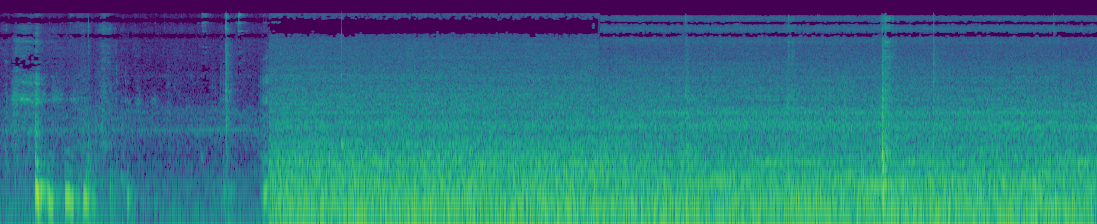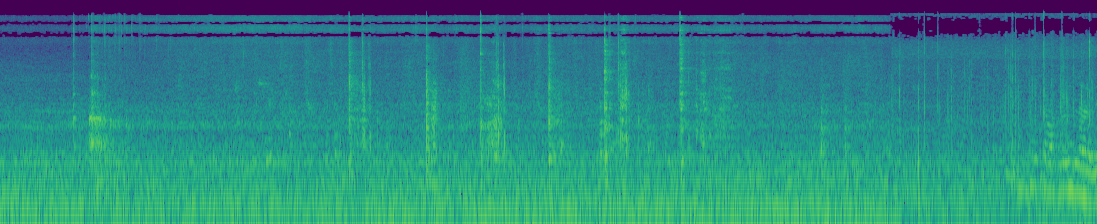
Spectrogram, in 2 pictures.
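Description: A knife clicks against a plastic chopping board a few times as meat is sliced. Then diced carrot and celery sizzle steadily as they fry in a wok, with scattered clinks and scrapes of a utensil against the pan.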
